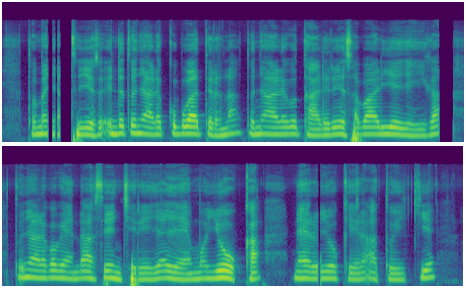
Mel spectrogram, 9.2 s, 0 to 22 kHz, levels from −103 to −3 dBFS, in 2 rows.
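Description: The speech drops out three times, each a digital broadcast dropout where the receiver lost good frames and muted until they returned. From 0.45 to 0.71 s it's a stutter of short holes totalling about 190 ms, the longest 120 ms. At 4.36 to 4.52 s there's a single 144 ms gap, and at 7.77 to 7.81 s a brief 24 ms blip, which fits one lost frame. Each mute fades in roughly 8 ms, so the cuts are quick but not clicky, and whatever was sent during them is gone.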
